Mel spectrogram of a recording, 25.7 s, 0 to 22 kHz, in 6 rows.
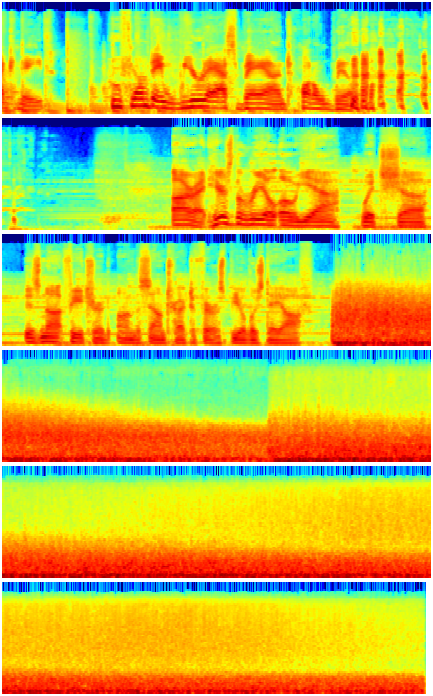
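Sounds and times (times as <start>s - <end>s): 
speech: 0.0s - 4.2s, 6.0s - 12.5s
laughter: 3.4s - 4.7s
deep explosion sound effect booming and rumbling: 11.9s - 25.6s
dense crackling hiss: 11.9s - 25.6s.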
